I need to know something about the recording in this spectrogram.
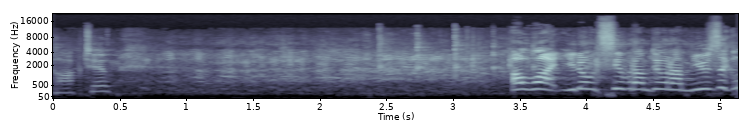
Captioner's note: audience laughs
